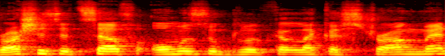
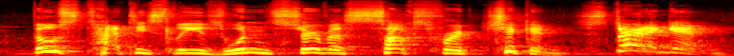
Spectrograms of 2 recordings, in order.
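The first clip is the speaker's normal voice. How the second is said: high, scratchy voice crying out; 7 semitones higher, 4 dB louder than usual. Narrating a scene, voicing an unseen speaker in a cluttered room: scratchy crying-out voice. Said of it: "cries a scratchy voice".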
